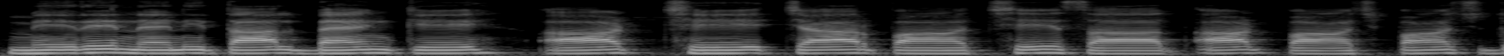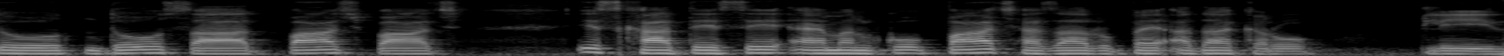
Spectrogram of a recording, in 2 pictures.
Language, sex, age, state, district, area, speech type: Urdu, male, 18-30, Uttar Pradesh, Ghaziabad, urban, read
